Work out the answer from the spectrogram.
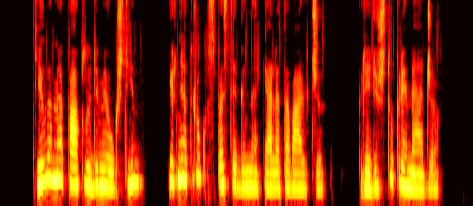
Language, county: Lithuanian, Klaipėda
